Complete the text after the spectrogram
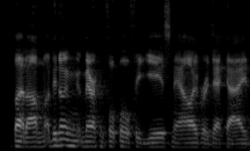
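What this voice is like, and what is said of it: Australian accent. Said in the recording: “I'm Australian, so I apologize for the accent”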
